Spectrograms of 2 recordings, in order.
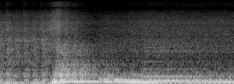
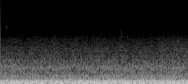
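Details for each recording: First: BMW E34 start after plastic-welding repair of fan shroud that occasionally made a racket on startup: engine catches quickly, settles into smooth, even low rumble with no knocking or fan scraping; runs healthy. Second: BMW E34, straight-piped exhaust with stock resonators, highway cruise at about 80 mph and about 2400 rpm, in-cabin: constant deep booming drone filling the cabin over road noise; noticeable exhaust drone, would be worse without resonators.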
